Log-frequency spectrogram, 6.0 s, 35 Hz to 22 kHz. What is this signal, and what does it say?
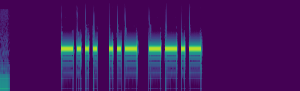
Morse code, heard as a keyed tone, about 15 wpm, 700 Hz. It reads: BUQ
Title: USA Call Sign Postfixes - 3 Letters 15wpm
